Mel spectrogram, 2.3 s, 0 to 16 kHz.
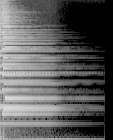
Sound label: A Augmented Major 7th A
